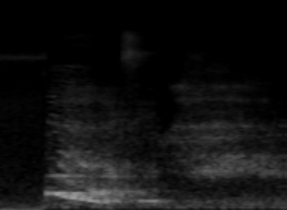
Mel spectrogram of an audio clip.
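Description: One long, breathy exhale during a power yoga session swells and then fades over about a second, heard close and softly, with quiet room tone after it.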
